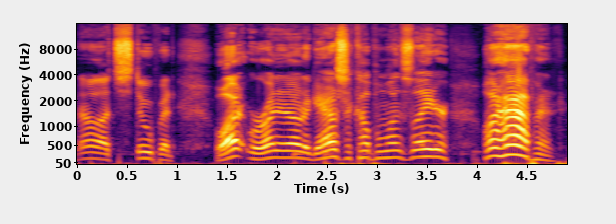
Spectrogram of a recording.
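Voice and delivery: mocking put-on impression voice.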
